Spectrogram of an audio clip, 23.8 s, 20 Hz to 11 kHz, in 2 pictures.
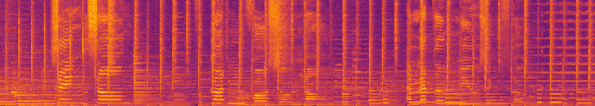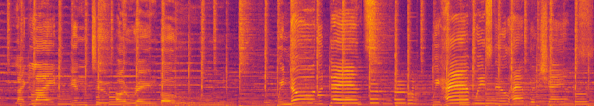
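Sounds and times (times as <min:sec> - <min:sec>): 
woman singing jazz: 0:00.2 - 0:23.7.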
